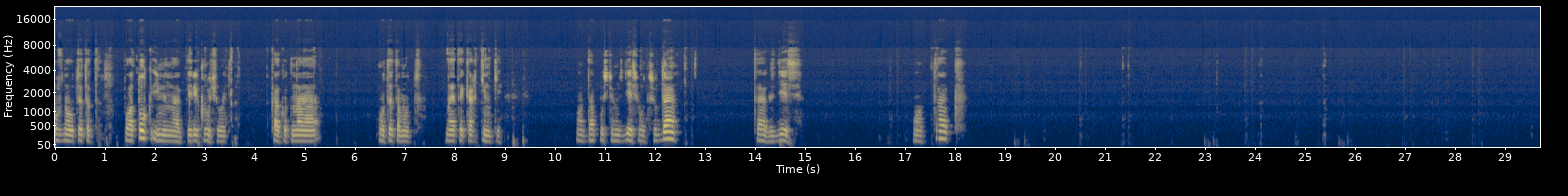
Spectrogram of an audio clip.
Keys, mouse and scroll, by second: 3.0 shift+middle click, 3.7 middle click, 5.1-6.4 drag, 7.0-8.6 middle drag, 9.1 r, 11.8 click, 12.5-13.6 drag, 14.4 r, 17.5-18.6 drag, 19.0 r, 21.2-22.4 drag, 23.0 r, 24.1-25.4 middle drag, 25.6 r, 28.4-29.5 drag.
